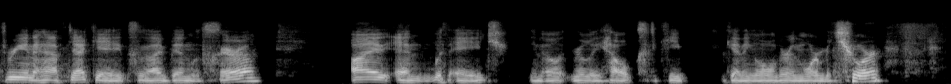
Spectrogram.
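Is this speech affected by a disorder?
Yes: cleft palate; present since childhood.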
